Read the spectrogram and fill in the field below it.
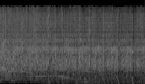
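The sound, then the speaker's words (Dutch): Sustained studio audience applause for Bas Nijhuis on the show Vandaag is Tijd fills the whole stretch, a dense, steady wash of many hands clapping with no voices breaking through. “Extra applaus voor Bas, dames en heren.”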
